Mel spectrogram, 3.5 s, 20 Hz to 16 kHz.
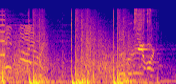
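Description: Rapid gunfire bursts in Cyberpunk 2077, several loud cracking volleys spread across the moment with a dense rumbling tail, while a voice shouts over the shooting.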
